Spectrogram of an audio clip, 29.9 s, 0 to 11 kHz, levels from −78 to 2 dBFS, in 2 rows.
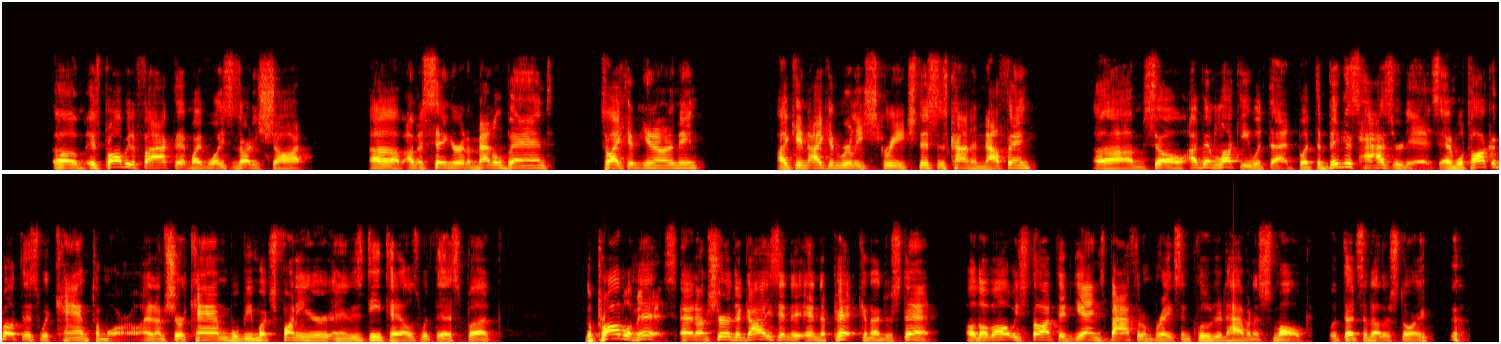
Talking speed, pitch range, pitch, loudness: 205 wpm, 140-175 Hz, 155 Hz, -22 LUFS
